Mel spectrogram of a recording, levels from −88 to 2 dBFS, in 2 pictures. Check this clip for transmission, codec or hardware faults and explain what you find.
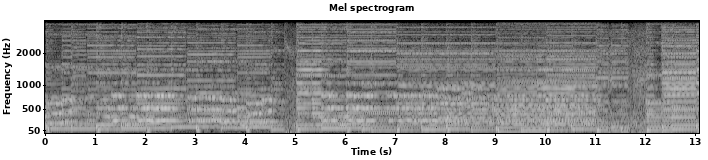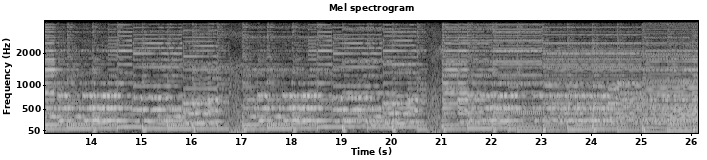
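There are five short gaps, each filled with steady background noise. They occur at 4.79 to 5.03 s, 11.27 to 11.33 s, 11.66 to 12.02 s, 16.76 to 17.03 s and 20.72 to 21.02 s, and they last from 60 to 360 ms. This is likely sound dropped by the voice detector. The sender judged the audio to be background and stopped transmitting. The receiver then played comfort noise until transmission resumed. The band stops at 4 kHz throughout, which fits a narrowband telephone codec on the call path.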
